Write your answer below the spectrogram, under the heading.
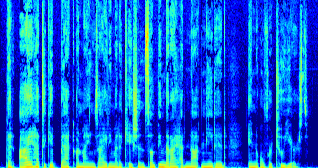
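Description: In an animated, upbeat tone, a woman talks at a fairly low pitch, sounding somewhat breathy. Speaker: podcast host, student housing professional. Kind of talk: guided breathing meditation, calm and soothing, then casual chat. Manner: slow, soft, rhythmic and coaxing during breathing exercise; animated, candid, conversational, upbeat.

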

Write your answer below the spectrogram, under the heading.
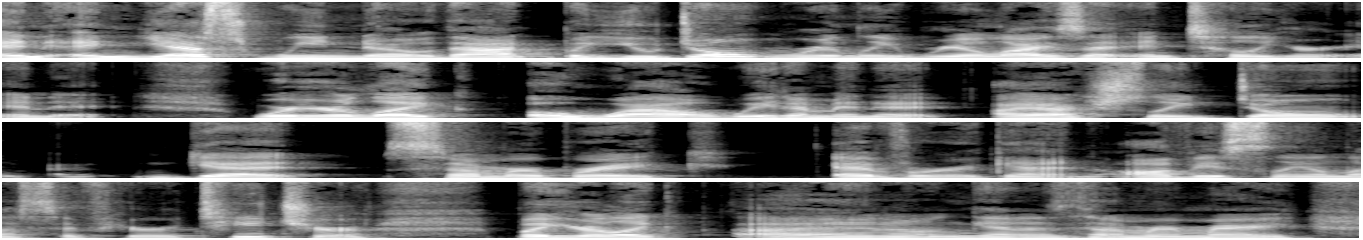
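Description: An animated, moderately paced voice with lively intonation and a Californian accent. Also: woman, fairly high pitch for a woman. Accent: general American, Californian. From US West Coast, San Francisco Bay Area. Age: 20s. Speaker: podcast host and coach. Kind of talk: casual monologue.

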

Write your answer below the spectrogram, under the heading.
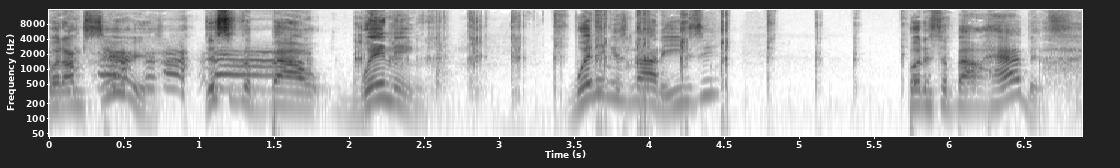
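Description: Amid noticeable background noise, a man with an American accent and high pitch talks at a moderate pace in an animated tone, with very wide pitch swings and long, frequent pauses. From US Northeast, Trenton, New Jersey. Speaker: insurance agency leader. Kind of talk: interview.

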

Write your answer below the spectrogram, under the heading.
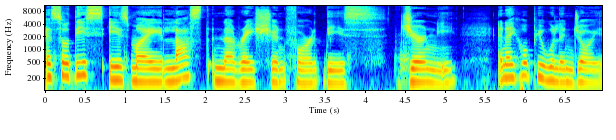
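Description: This woman talks very slowly with an Italian accent. Her pitch is fairly low, with ordinary pitch variation. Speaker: podcast host, yoga and art teacher. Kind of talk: personal narration.

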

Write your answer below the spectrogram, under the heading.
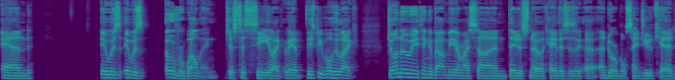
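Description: A man with an American accent speaks at a fairly quick pace in a plain, everyday voice, medium-pitched with ordinary pitch variation, on a very clean recording with a silent background. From US South, Memphis, Tennessee. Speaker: podcast network co-founder. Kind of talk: interview conversation.

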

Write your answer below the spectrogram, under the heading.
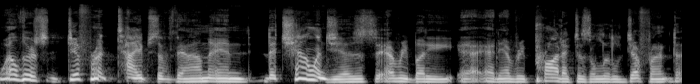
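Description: A man with a normal speaking voice talks at a moderate pace with hardly any pauses. His pitch is medium with ordinary variation, and his loudness stays very even. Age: 60s. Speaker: naturopathic doctor and supplement maker. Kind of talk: interview answers.

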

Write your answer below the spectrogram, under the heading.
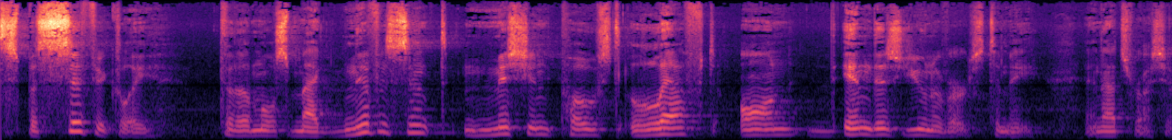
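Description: A man with a Southern US accent, fairly high pitch and a very slow pace. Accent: Southern US (Georgia). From US South, Savannah, Georgia. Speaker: missionary. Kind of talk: testimony. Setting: church. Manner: halting.

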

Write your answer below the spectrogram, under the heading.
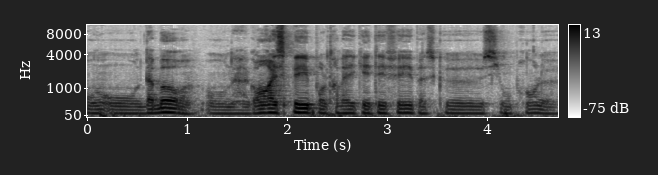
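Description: Fairly low in pitch and somewhat breathy, a man talks in a monotone with flat intonation. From southern France, near Nice. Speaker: architect. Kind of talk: interview. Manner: halting.

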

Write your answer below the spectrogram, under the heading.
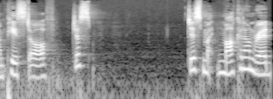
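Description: A woman speaks at a moderate pace with an Australian accent and ordinary pitch variation. The recording is very clean, with a silent background. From rural Australia, Queensland. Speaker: company CEO. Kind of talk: interview.

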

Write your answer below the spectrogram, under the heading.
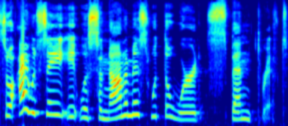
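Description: Projecting a raised voice with a bright, sharp tone, a woman with a Midwestern American accent speaks in very wide pitch swings on a very clean recording with a silent background. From US Midwest, Ohio. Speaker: podcast host. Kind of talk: solo educational podcast. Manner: animated.

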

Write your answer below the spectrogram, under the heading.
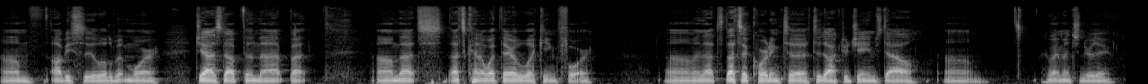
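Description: The intonation is monotone and flat. Its tone is dark and mellow. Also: man, very deep, low pitch for a man, moderate pace. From Canada. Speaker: pre-med student, podcast host. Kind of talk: solo podcast monologue.

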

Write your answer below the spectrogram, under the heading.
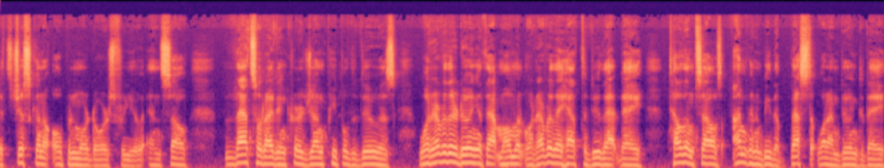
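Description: This is a man with an Upper Midwest accent. His pitch sits in the medium range. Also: ordinary pitch variation, moderate pace, quiet background. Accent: Upper Midwest American. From Iowa, small-town. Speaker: bank executive. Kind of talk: interview. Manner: halting, many filler words.

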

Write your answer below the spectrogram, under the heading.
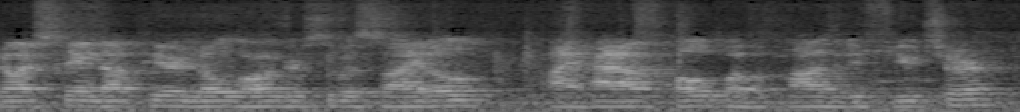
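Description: In an American accent, a man at medium pitch speaks at a moderate pace with monotone, flat intonation and very even loudness, with audible room echo and noticeable background noise. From New Jersey, US. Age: 20s. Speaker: recovery program resident, former addict. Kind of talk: testimony.

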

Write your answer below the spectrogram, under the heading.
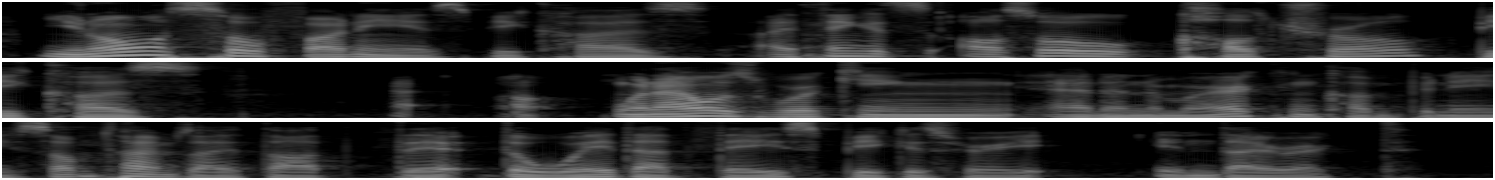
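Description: In a very clean recording with a silent background and a dry, close sound with no echo, a man with a fairly low pitch speaks at a fairly quick pace with lively intonation. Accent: Korean. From South Korea, Gyeongsang region. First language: Korean. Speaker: podcast co-host. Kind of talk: casual chat.

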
